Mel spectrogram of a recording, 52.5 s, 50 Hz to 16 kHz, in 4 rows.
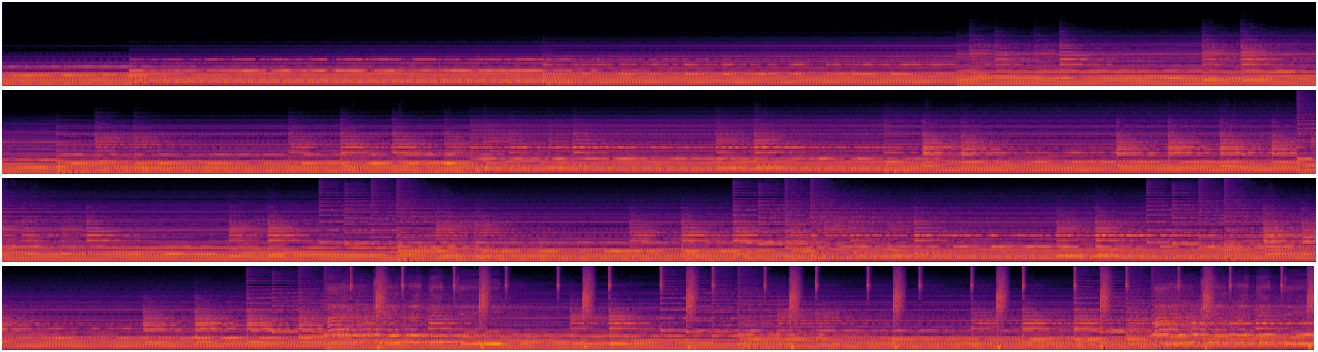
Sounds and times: Chorus effect: 0:00.0 - 0:52.5
Music: 0:00.0 - 0:52.5.

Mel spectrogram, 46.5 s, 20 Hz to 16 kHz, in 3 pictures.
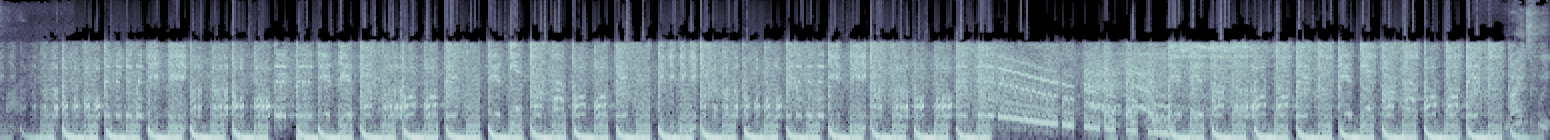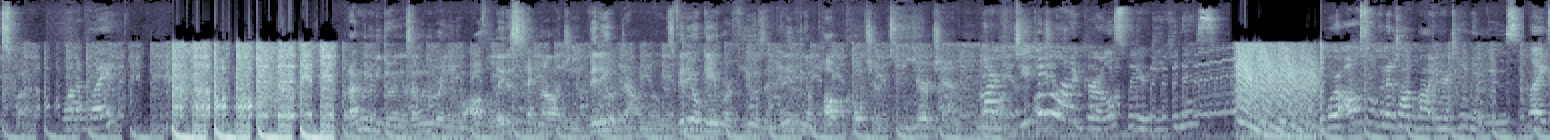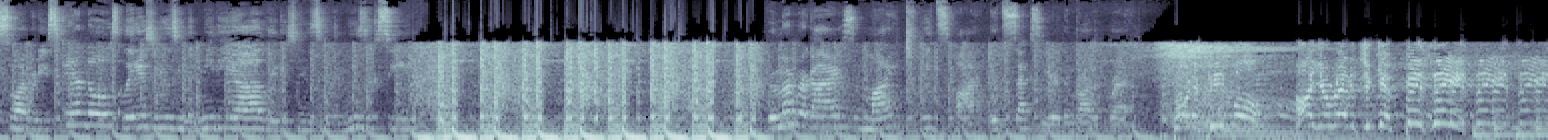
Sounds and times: Music: 0:00.0 - 0:46.4
Speech: 0:15.1 - 0:16.7, 0:19.0 - 0:27.7, 0:28.8 - 0:35.1, 0:38.7 - 0:44.6.

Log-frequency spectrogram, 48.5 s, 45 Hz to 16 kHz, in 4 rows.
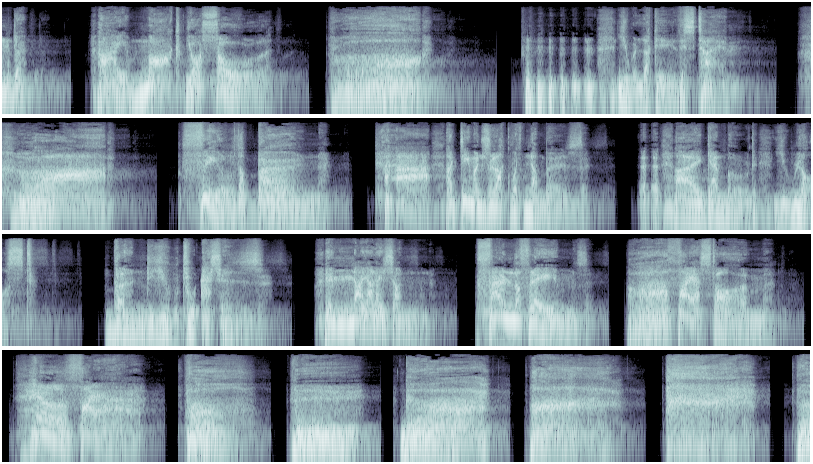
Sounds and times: Speech: 0:00.0 - 0:00.7, 0:01.3 - 0:04.2, 0:04.9 - 0:06.9, 0:07.8 - 0:11.4, 0:12.0 - 0:14.0, 0:14.8 - 0:17.2, 0:17.8 - 0:25.2, 0:25.8 - 0:36.0, 0:36.6 - 0:40.2, 0:40.8 - 0:45.8, 0:46.4 - 0:48.5.

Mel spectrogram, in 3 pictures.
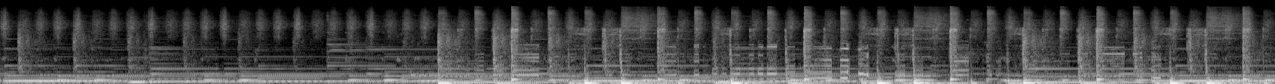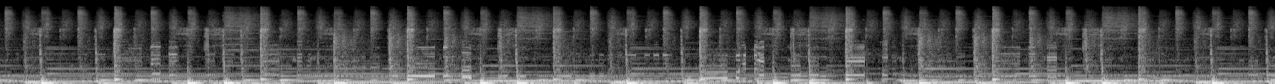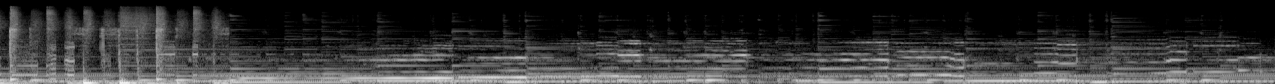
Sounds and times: Music: 0:00.0 - 0:38.2.

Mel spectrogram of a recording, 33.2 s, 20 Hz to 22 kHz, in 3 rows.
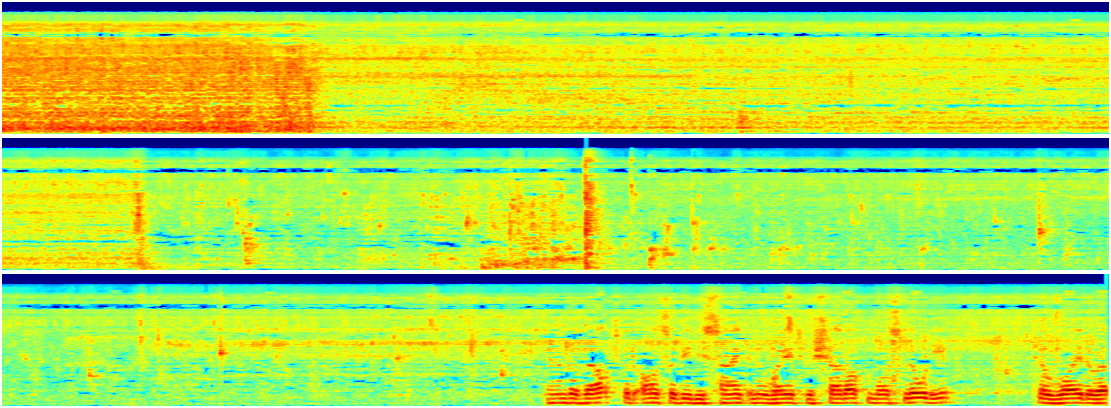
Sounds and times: Sink (filling or washing): 0:00.0 - 0:33.2
Water: 0:00.0 - 0:33.2
Water tap, faucet: 0:00.0 - 0:33.2.

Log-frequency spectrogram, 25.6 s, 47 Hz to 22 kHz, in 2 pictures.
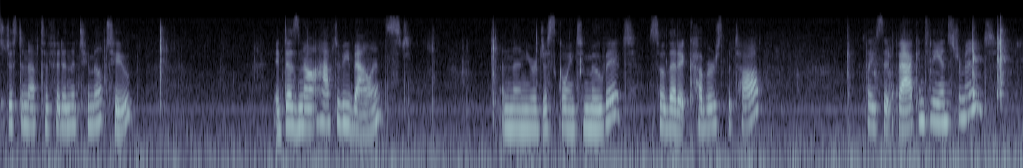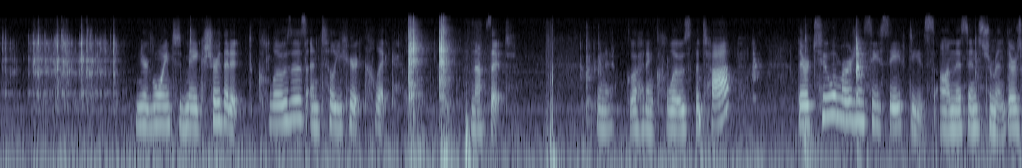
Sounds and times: Speech: 0:00.0 - 0:01.7, 0:03.4 - 0:05.2, 0:06.2 - 0:09.6, 0:10.8 - 0:12.4, 0:14.5 - 0:17.8, 0:18.6 - 0:19.2, 0:20.2 - 0:22.0, 0:22.8 - 0:25.5
Inside, small room: 0:00.0 - 0:25.5.

